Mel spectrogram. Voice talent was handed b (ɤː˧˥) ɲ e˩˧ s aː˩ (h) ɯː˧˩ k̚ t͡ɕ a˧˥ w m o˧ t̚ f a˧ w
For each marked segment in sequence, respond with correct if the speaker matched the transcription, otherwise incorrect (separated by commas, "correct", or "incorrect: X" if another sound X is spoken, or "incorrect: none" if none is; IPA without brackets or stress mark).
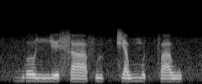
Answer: incorrect: ɤː˩, incorrect: f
